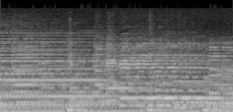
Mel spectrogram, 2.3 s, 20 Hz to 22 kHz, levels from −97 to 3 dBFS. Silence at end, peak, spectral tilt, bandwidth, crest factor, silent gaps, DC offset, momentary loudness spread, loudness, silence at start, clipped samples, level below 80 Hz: 0 s; -10 dBFS; -6 dB/octave; 15.5 kHz; 12 dB; none; under 0.1%; 2 LU; -22 LUFS; 0 s; under 0.1%; -32 dBFS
